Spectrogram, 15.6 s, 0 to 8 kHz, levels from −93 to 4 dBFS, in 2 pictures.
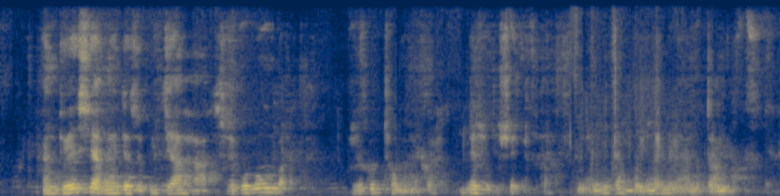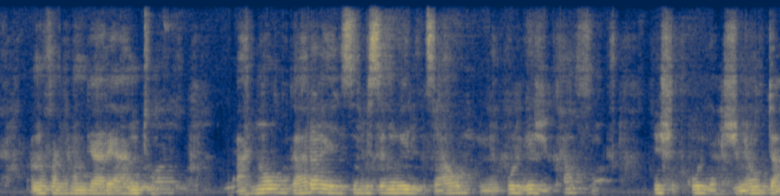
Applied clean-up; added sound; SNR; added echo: neural separator model SepFormer DNS4.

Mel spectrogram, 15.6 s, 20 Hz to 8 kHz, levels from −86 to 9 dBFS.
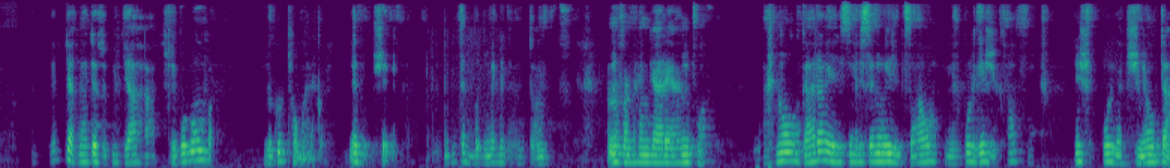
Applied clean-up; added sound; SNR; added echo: neural mask model DeepFilterNet 3.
